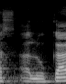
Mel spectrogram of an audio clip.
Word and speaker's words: أسألك: হাইয়ু ইয়া কাইয়ুম আসআলুক এখানে আসআলুকা সে থামলে হবে আসআলুক একসাথে ইয়া হাইয়ু ইয়া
